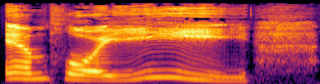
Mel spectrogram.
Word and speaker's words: employee: Notice the emphasis is employee. An employer, the emphasis is on the second syllable.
